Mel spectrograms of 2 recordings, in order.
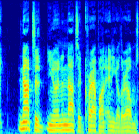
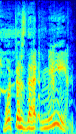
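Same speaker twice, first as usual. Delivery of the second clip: laughing disbelief; 8 semitones higher, 8 dB louder, slower than usual. Real, not acted. Baffled by odd follower.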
